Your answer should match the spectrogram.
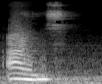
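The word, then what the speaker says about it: eins: आइंस।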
